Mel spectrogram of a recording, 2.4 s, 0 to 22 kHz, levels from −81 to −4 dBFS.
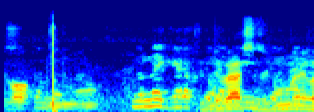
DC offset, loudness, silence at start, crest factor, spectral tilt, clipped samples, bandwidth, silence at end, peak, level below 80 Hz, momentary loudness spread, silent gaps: under 0.1%; -28 LUFS; 0.05 s; 22 dB; -5 dB/octave; under 0.1%; 13 kHz; 0 s; -6 dBFS; -52 dBFS; 13 LU; none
